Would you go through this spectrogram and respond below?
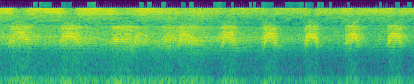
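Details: A Korean cicada sings in summer. Its shrill, high, buzzing song pulses in regular bursts, roughly two to three per second, over a steady hiss.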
